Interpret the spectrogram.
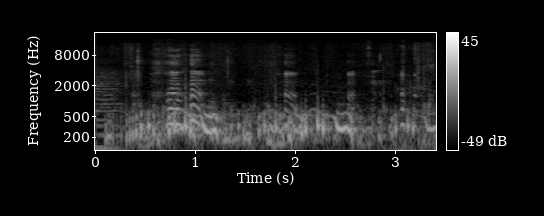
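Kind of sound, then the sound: bird, pigeon cooing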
